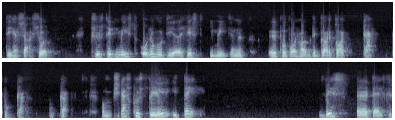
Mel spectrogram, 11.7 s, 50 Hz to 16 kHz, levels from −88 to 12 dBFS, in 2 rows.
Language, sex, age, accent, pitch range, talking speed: Danish, male, 60-79, native, 105-130 Hz, 175 wpm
